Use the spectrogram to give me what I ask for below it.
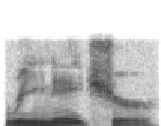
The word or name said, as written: renature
